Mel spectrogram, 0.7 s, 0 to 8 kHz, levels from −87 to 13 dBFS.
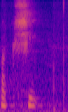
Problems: low volume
